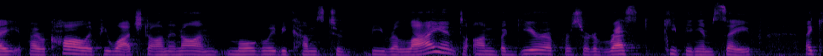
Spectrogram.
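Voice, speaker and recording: A woman's voice: fairly low pitch, slight background noise. A woman from a workshop audience, asking a tentative question. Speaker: workshop participant.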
